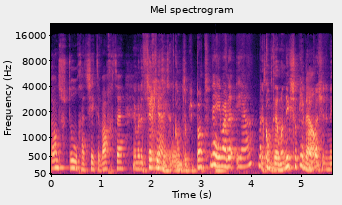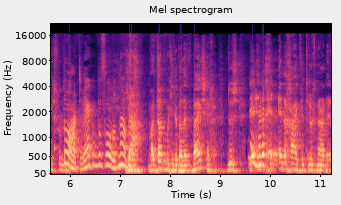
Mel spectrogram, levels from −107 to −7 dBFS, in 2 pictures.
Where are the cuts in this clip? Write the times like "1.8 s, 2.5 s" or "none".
none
